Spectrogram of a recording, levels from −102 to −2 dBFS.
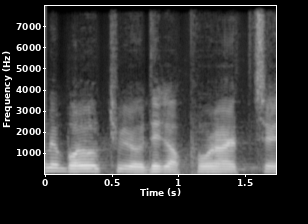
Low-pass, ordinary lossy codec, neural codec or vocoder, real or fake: none; none; codec, 16 kHz, 0.5 kbps, X-Codec, HuBERT features, trained on general audio; fake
